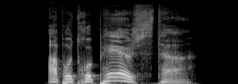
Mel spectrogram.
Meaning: inflection of apotropäisch: 1. strong/mixed nominative masculine singular superlative degree 2. strong genitive/dative feminine singular superlative degree 3. strong genitive plural superlative degree
- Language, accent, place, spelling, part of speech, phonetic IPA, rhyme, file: German, Germany, Berlin, apotropäischster, adjective, [apotʁoˈpɛːɪʃstɐ], -ɛːɪʃstɐ, De-apotropäischster.ogg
